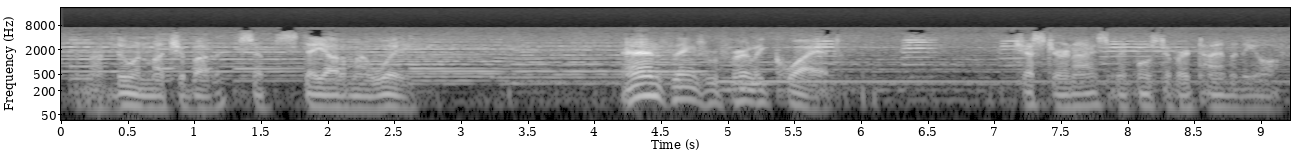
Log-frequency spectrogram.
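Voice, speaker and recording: An actor playing a terse, world-weary American marshal in an old radio western, narrating and talking in character. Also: male voice, rumbling low, moderate pace, pauses often. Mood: grim narration. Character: weary, gruff frontier marshal of Dodge, adult man. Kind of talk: 1950s radio western acting with first-person narration. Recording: muffled old radio broadcast, music behind.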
